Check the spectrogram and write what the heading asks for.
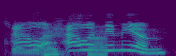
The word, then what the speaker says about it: aluminium: Aluminium. Aluminium! Hey! I heard you're a cool Australian. Yes, g'day. Aluminium, by the way. Aluminium. Wait. No, I'll say it in American. How do you say it? Aluminum.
